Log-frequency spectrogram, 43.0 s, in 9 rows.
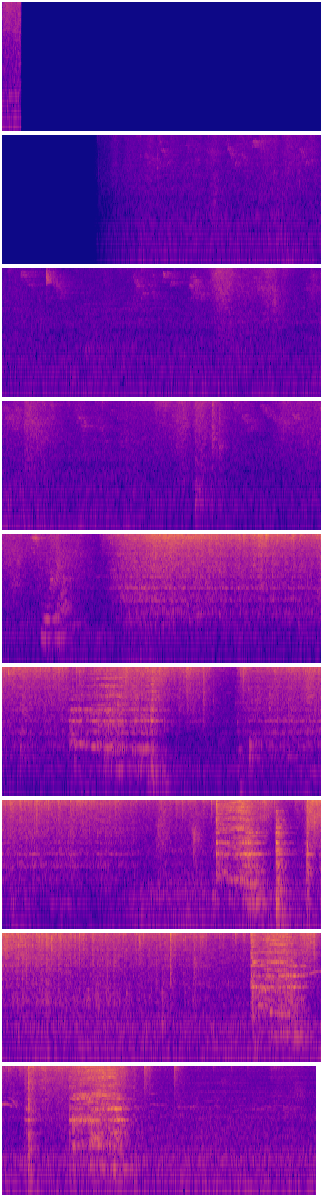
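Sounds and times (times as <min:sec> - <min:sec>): dough sizzling in oil: 0:20.6 - 0:41.0
metal spatula scraping pan: 0:24.1 - 0:26.8, 0:31.8 - 0:33.5, 0:37.2 - 0:40.5.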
